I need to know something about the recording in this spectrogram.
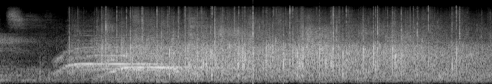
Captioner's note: audience applauds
